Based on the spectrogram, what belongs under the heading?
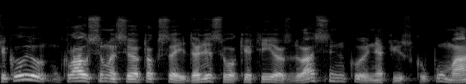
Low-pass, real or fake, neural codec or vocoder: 10.8 kHz; real; none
